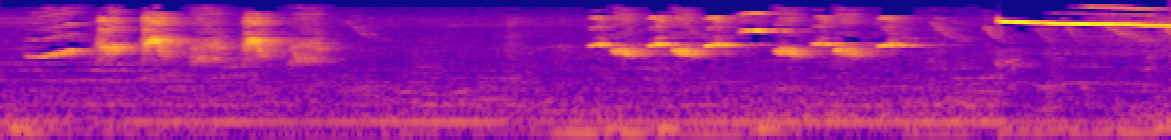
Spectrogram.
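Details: Female orange-headed thrush whistle used as a lure for other birds: short clipped whistled notes in two bursts, then a thin, very high, drawn-out whistle falling slightly at the end, over a steady low hum.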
